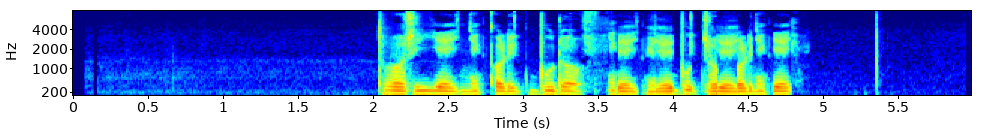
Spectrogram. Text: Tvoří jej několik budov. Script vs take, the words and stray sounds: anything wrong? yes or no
yes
